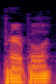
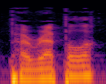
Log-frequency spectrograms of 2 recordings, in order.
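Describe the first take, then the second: First: The name is said fast, one syllable dropped. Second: The name is said slowly, every syllable clear.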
